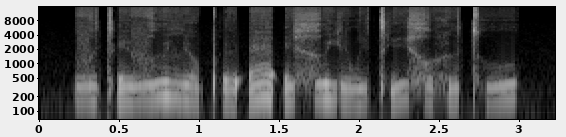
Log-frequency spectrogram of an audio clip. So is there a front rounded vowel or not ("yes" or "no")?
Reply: no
